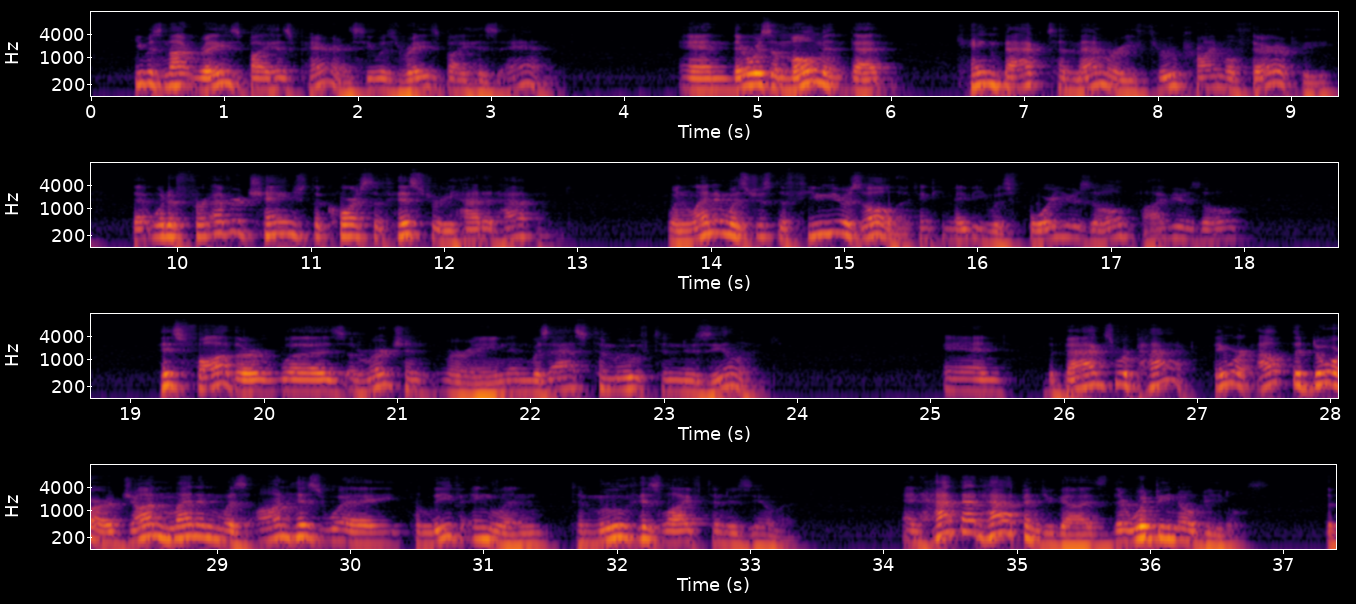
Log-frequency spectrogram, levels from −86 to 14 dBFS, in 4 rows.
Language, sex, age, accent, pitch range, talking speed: English, male, 40-59, American, 135-195 Hz, 175 wpm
